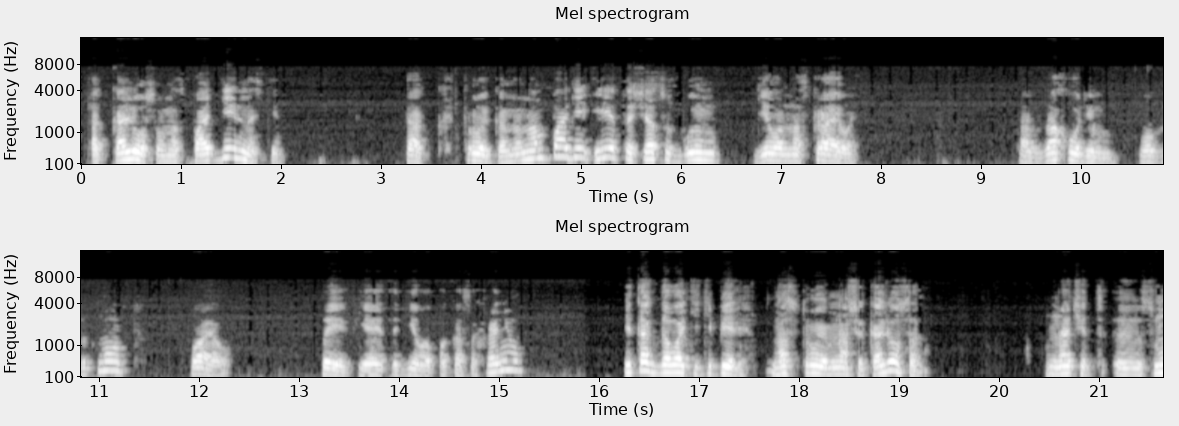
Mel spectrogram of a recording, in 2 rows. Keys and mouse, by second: 0.2 KP_1, 3.8 KP_3, 8.7 click, 10.1 click, 11.8-13.6 drag, 17.4 click.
